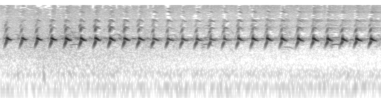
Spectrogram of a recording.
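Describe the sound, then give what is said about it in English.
At the salt marsh adjoining Long Beach near Stamford, Connecticut, a bird calls in a fast, steady series of high, sharp chirps, about eight per second, repeating evenly for the whole stretch over a low, faint background hum, with no voices. “And this area is one of the most important areas for birds in Connecticut.”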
